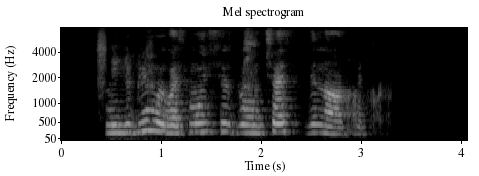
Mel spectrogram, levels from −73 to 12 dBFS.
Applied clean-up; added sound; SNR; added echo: neural mask model DeepFilterNet 3.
